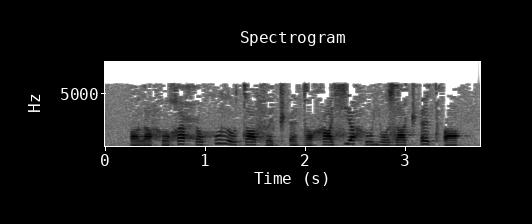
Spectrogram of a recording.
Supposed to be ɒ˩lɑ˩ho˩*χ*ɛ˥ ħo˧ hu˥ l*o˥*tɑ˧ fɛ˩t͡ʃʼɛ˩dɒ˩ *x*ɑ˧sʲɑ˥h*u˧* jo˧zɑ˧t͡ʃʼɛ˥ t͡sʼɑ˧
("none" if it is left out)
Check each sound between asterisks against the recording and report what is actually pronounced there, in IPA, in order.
χ, o˧, x, u˧

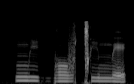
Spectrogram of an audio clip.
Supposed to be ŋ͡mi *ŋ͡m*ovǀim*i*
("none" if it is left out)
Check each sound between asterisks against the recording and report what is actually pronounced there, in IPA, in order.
ɡ͡b, e

